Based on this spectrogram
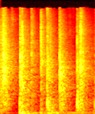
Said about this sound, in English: That's not clapping. That's his feet actually stamping across the floor. Yeah, it's my feet.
